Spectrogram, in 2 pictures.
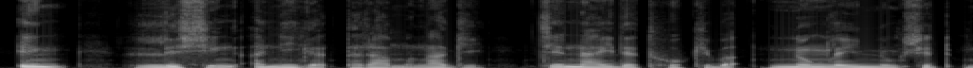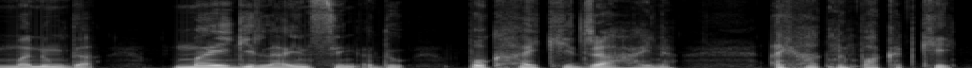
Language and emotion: Manipuri, fearful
